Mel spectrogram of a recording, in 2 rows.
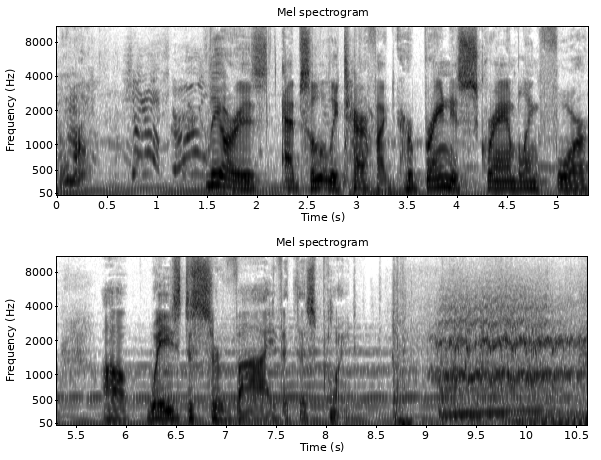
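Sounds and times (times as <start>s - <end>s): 
speech: 0.2s - 8.4s
car tires squealing: 8.8s - 10.5s
car engine revving: 8.9s - 10.5s.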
